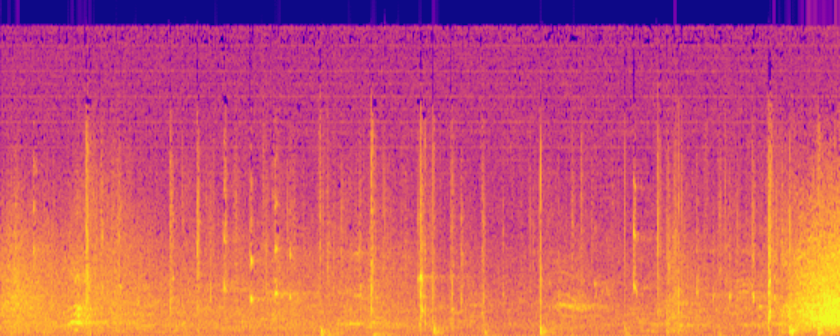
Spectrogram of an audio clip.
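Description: A shuttlecock is struck back and forth with sharp racket hits.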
